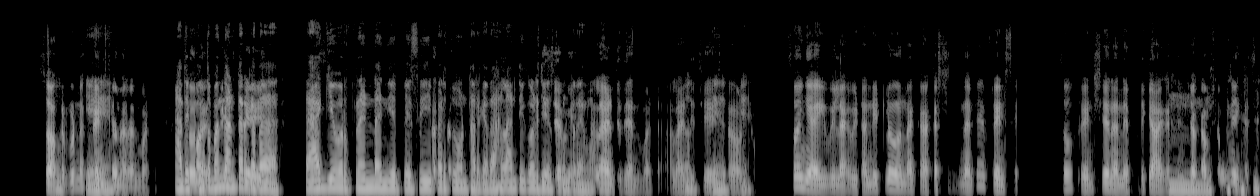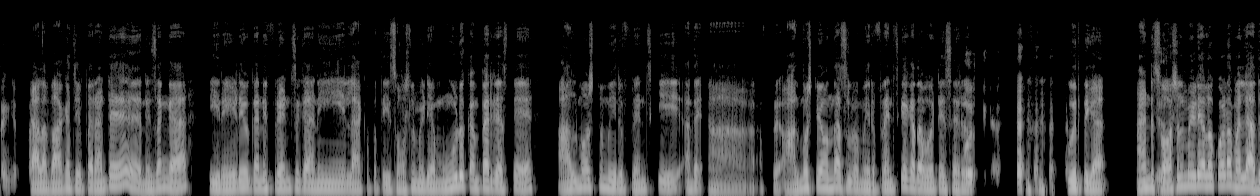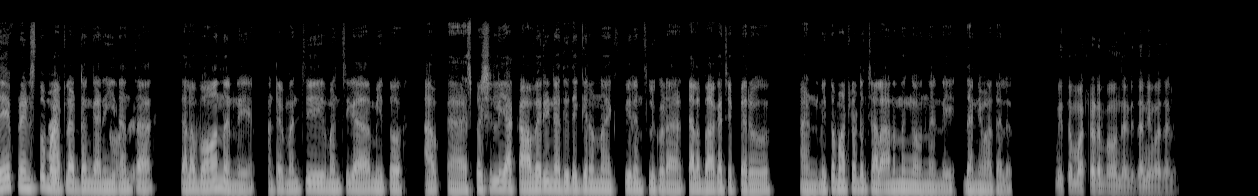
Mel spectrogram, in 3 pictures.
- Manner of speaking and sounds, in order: in English: "సో"; in English: "ట్యాగ్ యూవర్ ఫ్రెండ్"; in English: "సో"; in English: "యెస్"; chuckle; in English: "సో"; in English: "సో"; "ఫ్రెండ్సే" said as "ఫ్రెండ్షే"; giggle; tapping; in English: "ఫ్రెండ్స్"; in English: "సోషల్ మీడియా"; in English: "కంపేర్"; in English: "ఆల్‍మోస్ట్"; in English: "ఫ్రెండ్స్‌కి"; in English: "ఆల్‍మోస్ట్"; in English: "ఫ్రెండ్స్‌కే"; giggle; in English: "అండ్ సోషల్ మీడియాలో"; chuckle; in English: "యెస్"; in English: "ఫ్రెండ్స్‌తో"; in English: "ఫ్రెండ్స్"; in English: "ఎస్పెషల్లీ"; in English: "అండ్"
- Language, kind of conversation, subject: Telugu, podcast, రేడియో వినడం, స్నేహితులతో పక్కాగా సమయం గడపడం, లేక సామాజిక మాధ్యమాల్లో ఉండడం—మీకేం ఎక్కువగా ఆకర్షిస్తుంది?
